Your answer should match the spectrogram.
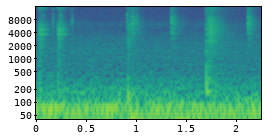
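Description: Electronic drum samples auditioned one by one in a music-production program's sample browser: a handful of short, crisp hi-hat hits, irregularly spaced, over a steady low hum.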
